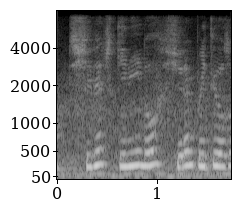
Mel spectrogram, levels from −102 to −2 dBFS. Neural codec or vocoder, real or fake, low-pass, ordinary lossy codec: none; real; 7.2 kHz; none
